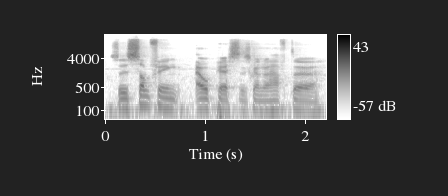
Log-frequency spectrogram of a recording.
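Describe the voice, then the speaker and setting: A man's voice: fairly low pitch, quick pace, a little hiss or hum. A man co-casting a live esports match, giving loose analytical takes. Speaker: esports co-caster.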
